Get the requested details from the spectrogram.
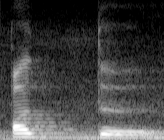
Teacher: قوف پڑی زبر دال ساکن قد۔ اب یہ دال چونکہ حروف قلقلہ میں سے ہے اس لیے ہم نے اس پہ قلقلہ کیا، یعنی قد ساکن کہا نا ہم نے۔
